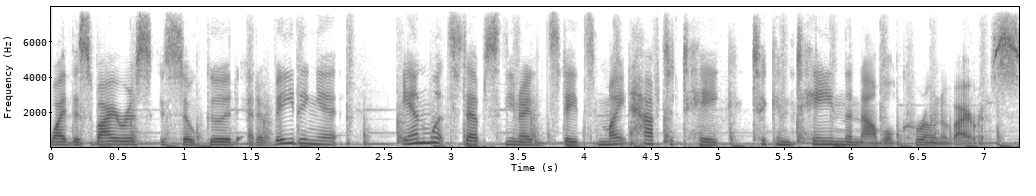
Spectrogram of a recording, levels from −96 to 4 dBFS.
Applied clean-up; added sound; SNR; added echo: none; none; none; none.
